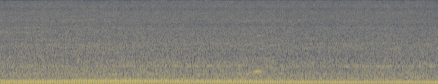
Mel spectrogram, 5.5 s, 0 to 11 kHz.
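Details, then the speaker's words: Freshly rebuilt Jeep 4.0 straight-six, flat-tappet cam on high-zinc oil, first start, idling after break-in revs: steady, even low rumble with no knocks or misses, smooth idle; started first try, nothing sounds weird. "but as you can see i'm gonna let off the let off the gas here and this thing is running like a champ it started on the first attempt too uh [Music] nothing sounds weird"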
